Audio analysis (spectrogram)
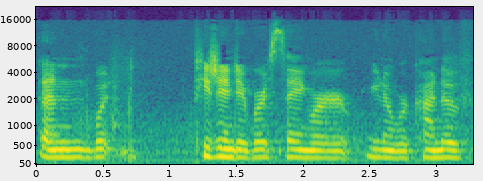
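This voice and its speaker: A woman, a guest in a casual interview, speaking in a thoughtful, measured way. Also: medium pitch, flat delivery, slight background noise. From Canada. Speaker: guest, community arts organizer.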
